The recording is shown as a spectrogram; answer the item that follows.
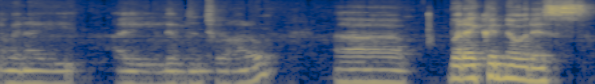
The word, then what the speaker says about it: Toronto: might just add that when you pronounce toronto you actually dropped the second t like most people from toronto do which is which is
